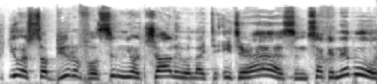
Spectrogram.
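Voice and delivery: hammed-up Senor Charlie sweet-talking; comedian's stage character. Mimicking open micer's crude line to a lady, hammed-up stage character. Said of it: "And then he goes".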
